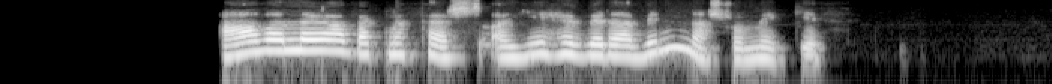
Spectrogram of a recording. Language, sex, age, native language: Icelandic, female, 30-39, Icelandic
